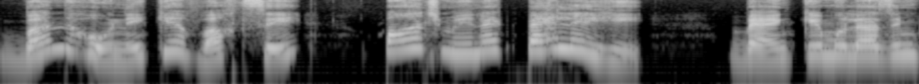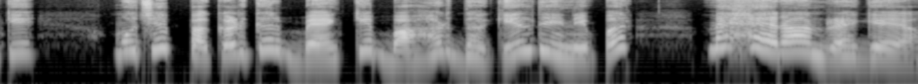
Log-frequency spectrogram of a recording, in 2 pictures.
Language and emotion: Urdu, surprised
